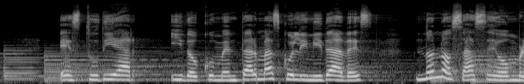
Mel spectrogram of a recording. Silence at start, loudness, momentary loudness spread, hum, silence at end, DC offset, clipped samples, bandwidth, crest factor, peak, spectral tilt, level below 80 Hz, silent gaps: 0.05 s; -17 LUFS; 11 LU; none; 0 s; under 0.1%; under 0.1%; 18 kHz; 16 dB; -2 dBFS; -4.5 dB/octave; -58 dBFS; none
